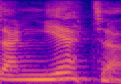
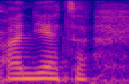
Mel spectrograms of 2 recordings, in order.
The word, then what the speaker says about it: Agnetha: I mean, Can we say her name properly? It's Agnetha. Agnetha.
